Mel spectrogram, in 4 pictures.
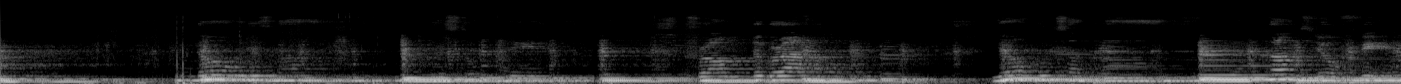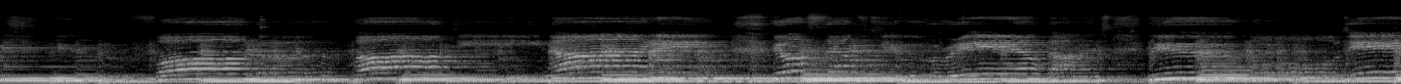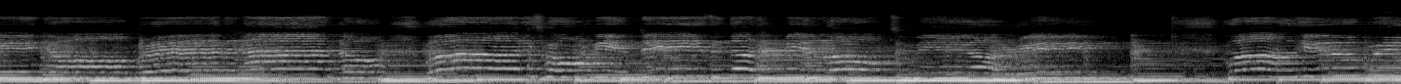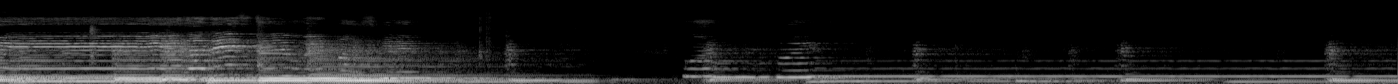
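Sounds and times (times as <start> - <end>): woman singing: 0.0 - 47.1, 48.8 - 56.0
electric guitar chords: 3.8 - 48.5.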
